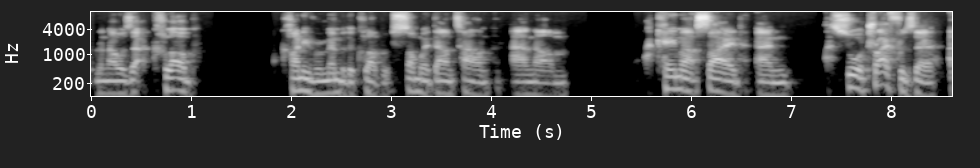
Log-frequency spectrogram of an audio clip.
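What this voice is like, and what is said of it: London accent. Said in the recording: “he heard my accent. He's like, yo, you from London? And I was like, yeah.”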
